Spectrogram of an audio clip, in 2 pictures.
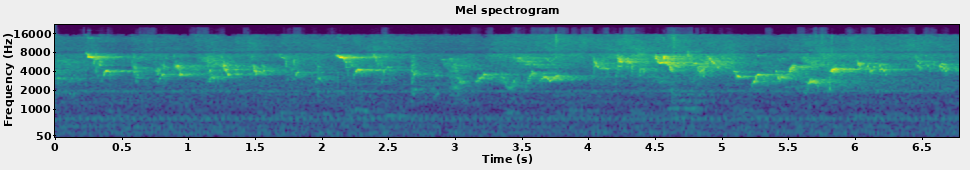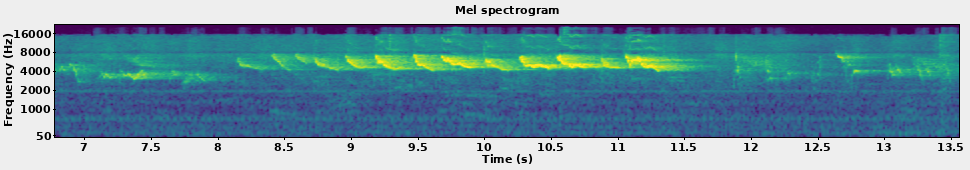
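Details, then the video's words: Warbling white-eye in líu chòe song, a kept bird: soft, busy, jumbled high chirps build into a loud, dense trilled burst before dropping away. "Tiếng chim vành khuyên líu chòe (không tạp âm) - Vành khuyên líu chòe"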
